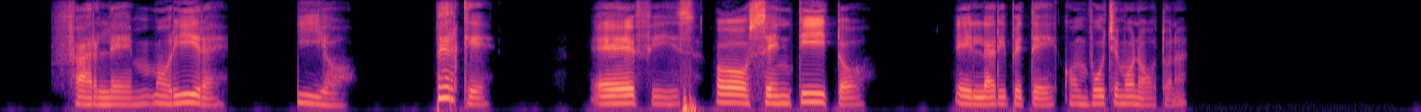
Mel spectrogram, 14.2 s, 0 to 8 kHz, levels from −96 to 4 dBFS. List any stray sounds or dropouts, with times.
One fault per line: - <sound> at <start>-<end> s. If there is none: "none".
none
